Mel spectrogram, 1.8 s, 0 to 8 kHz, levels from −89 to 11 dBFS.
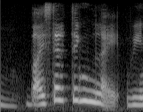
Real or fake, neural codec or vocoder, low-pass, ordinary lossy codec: fake; codec, 16 kHz, 0.8 kbps, ZipCodec; 7.2 kHz; none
